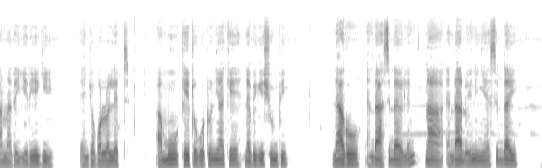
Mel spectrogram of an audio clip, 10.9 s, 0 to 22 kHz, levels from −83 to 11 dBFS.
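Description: Nothing here calls for comment, since the speech runs from its first moment to its last without any technical fault to point out.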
